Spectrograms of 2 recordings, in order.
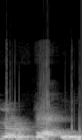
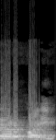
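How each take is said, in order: First: The word ends with a u vowel. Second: The word ends with an i vowel. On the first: This is the form one would normally expect. "mestinya kan yarfa'u kan" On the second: A condition stated earlier changes the ending. "kalau itu tuh dibacanya kasro"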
